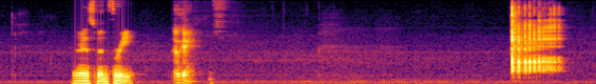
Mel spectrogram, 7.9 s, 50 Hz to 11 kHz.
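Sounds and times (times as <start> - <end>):
speech: 1.0 - 3.0
dice rolling on a hard surface during a tabletop game: 6.8 - 7.7.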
